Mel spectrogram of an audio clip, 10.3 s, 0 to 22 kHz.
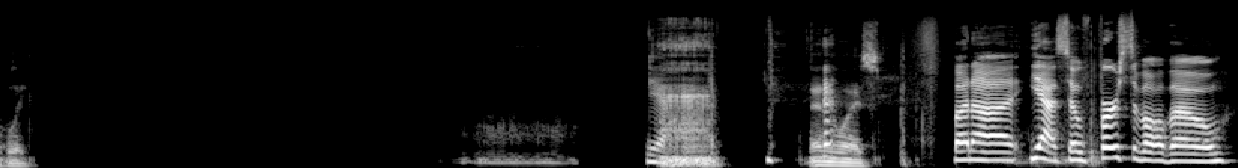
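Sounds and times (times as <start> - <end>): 
dog snoring: 3.7 - 4.9
speech: 5.4 - 6.0, 6.8 - 10.3.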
